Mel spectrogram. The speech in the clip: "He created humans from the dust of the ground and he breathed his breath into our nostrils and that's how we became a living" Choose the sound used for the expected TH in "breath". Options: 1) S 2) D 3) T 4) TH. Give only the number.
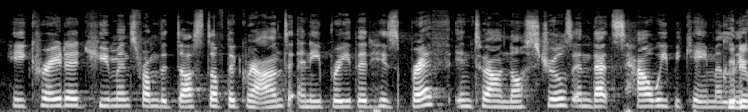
4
